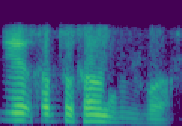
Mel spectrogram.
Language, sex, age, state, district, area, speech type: Hindi, male, 60+, Uttar Pradesh, Ayodhya, rural, conversation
